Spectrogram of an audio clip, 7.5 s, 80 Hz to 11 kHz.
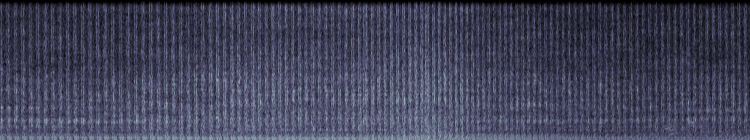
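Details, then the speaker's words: Willys CJ2A Jeep, first run with no coolant flowing: loping idle, uneven beat around two per second with a stumbling rhythm, running a little rough; owners say the idle adjustment is off and needs setting. "The Jeep runs. It's a little rough. And let's see if it'll start right back up now. Right. >> Probably not. Just cuz the idle adjustment needs is off."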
